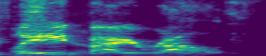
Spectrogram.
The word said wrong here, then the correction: Ralph: It's actually Rafe. I looked this up. – Rafe? – That is how you say his name. Rafe Fiennes. Or Fiennes. – Oh, Rafe Fiennes. I was like, it's Ralph. And no one in interviews calls him that. They all say Rafe.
